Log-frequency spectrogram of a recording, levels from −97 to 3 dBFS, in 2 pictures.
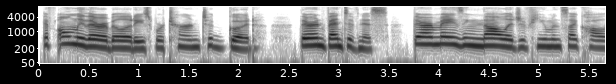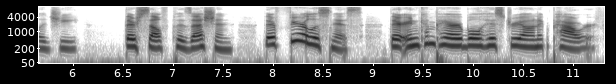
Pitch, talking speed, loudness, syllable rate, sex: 240 Hz, 125 wpm, -18 LUFS, 5.7 syllables/s, female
